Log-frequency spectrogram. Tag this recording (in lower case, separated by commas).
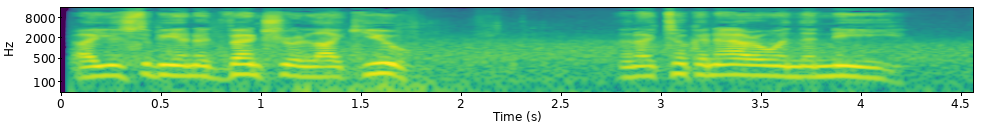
speech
